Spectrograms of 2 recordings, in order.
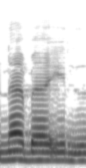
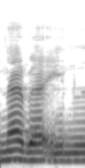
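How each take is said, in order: No difference in how they are said.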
